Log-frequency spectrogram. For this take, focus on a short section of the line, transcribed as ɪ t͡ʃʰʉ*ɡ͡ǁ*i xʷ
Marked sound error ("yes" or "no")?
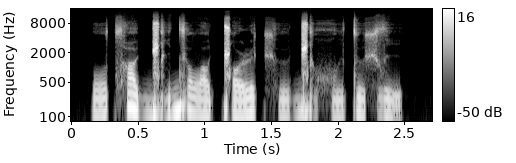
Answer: no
